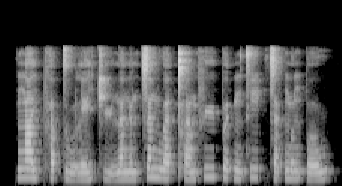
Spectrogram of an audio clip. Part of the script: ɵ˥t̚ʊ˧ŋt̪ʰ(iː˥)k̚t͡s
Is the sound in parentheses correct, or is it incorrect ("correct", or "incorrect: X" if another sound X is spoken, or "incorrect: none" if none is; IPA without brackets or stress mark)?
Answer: correct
